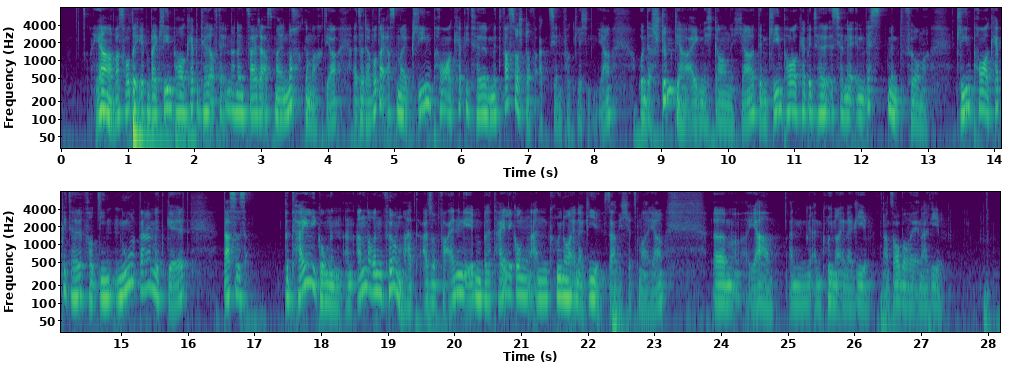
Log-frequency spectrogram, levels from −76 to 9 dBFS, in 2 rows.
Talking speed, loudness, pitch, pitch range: 170 wpm, -24 LUFS, 115 Hz, 100-140 Hz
